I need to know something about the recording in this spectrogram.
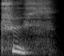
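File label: "truce", British English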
